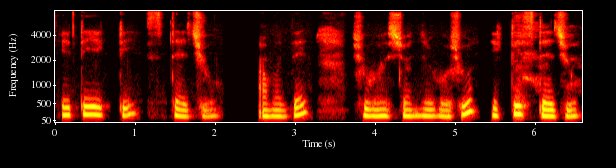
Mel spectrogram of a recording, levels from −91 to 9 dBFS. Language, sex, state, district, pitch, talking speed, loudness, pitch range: Bengali, female, West Bengal, Jalpaiguri, 180 Hz, 100 wpm, -20 LUFS, 170-210 Hz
